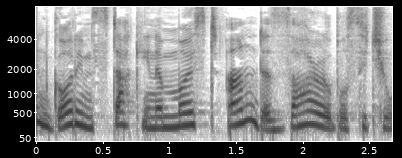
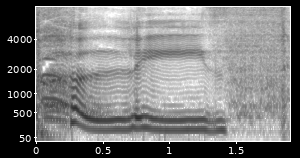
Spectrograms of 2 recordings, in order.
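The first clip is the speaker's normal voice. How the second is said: disgusted, spitting the P, hissing the S; 4 semitones lower than usual. The Sea Queen, hearing Michael's flattery, answers spitting the P in disgust. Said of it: "spitting the P and hissing the S as if she were disgusted".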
